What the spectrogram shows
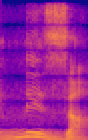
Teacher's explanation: instead of Madja you say Niza you change this ah into e there is a change in the vowel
